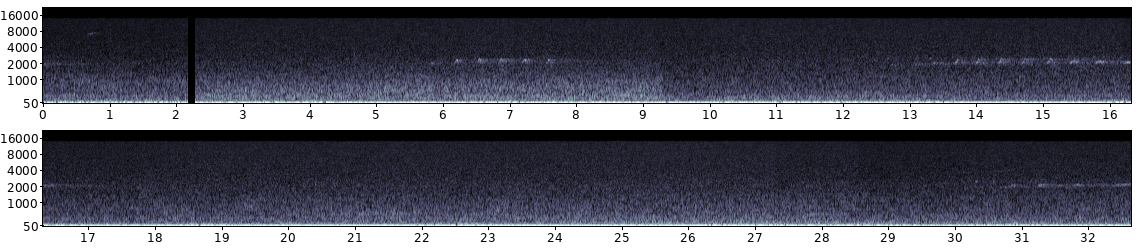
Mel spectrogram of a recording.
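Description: Loud, steady wind noise on the microphone, with a bird calling twice in quick runs of short, high, repeated notes lasting two to three seconds each. The sound cuts out for an instant about two seconds in.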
